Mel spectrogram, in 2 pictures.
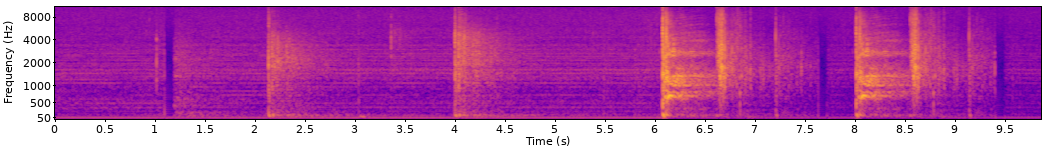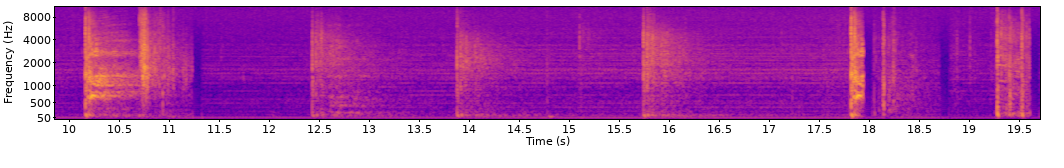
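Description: A ball thudding on a hard gymnasium floor over and over, about every two seconds and sometimes twice in quick succession, each hit echoing through the hall.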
